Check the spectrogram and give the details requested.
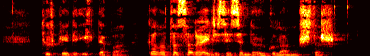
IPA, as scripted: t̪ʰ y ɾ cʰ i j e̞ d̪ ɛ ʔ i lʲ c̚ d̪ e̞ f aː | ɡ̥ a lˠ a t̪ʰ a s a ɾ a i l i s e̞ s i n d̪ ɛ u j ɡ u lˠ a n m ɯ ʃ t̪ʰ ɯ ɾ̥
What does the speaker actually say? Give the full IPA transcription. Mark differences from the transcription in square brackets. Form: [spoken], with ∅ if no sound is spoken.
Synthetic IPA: t̪ʰ y ɾ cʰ i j e̞ d̪ ɛ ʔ i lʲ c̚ d̪ e̞ f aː | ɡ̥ a lˠ a t̪ʰ a s a ɾ a [j] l i s e̞ s i n d̪ ɛ u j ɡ u lˠ a n m ɯ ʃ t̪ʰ ɯ ɾ̥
